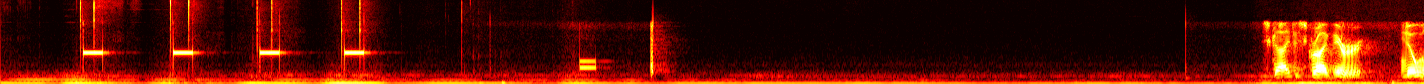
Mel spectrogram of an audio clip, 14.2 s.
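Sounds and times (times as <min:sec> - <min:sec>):
steady low hum: 0:00.0 - 0:14.2
DTMF touch tones entering code on radio: 0:00.8 - 0:01.1, 0:03.4 - 0:03.8, 0:05.8 - 0:06.1
speech: 0:12.8 - 0:14.2.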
